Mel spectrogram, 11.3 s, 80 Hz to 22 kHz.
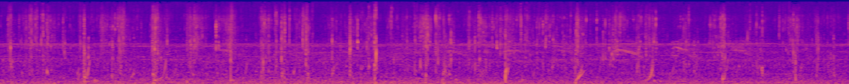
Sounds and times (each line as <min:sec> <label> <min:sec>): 0:00.0 lapping waves 0:11.3
0:08.2 crows 0:10.0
